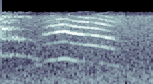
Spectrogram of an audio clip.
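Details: Tiny kitten meowing because it wants food, one clear, high, slightly wavering meow that rises and then slides down, lasting about a second, inside a room.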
